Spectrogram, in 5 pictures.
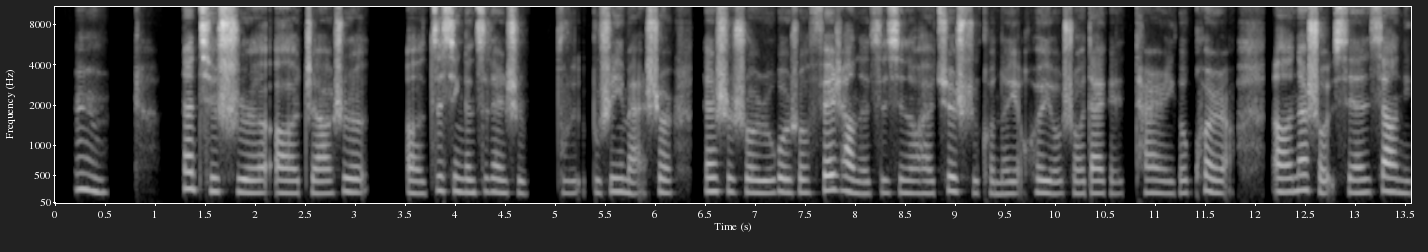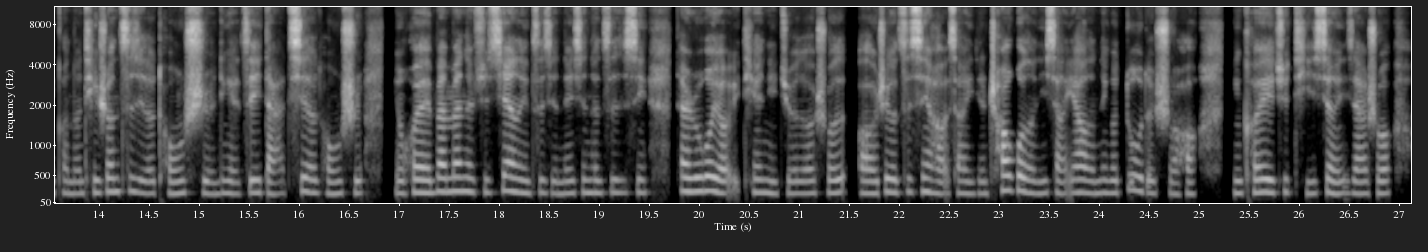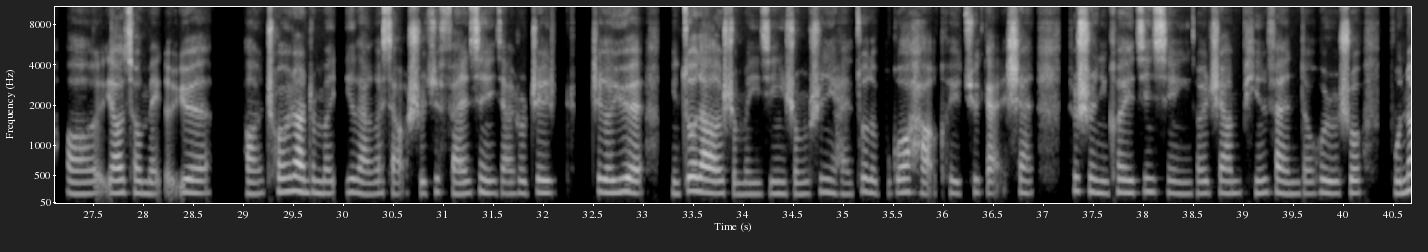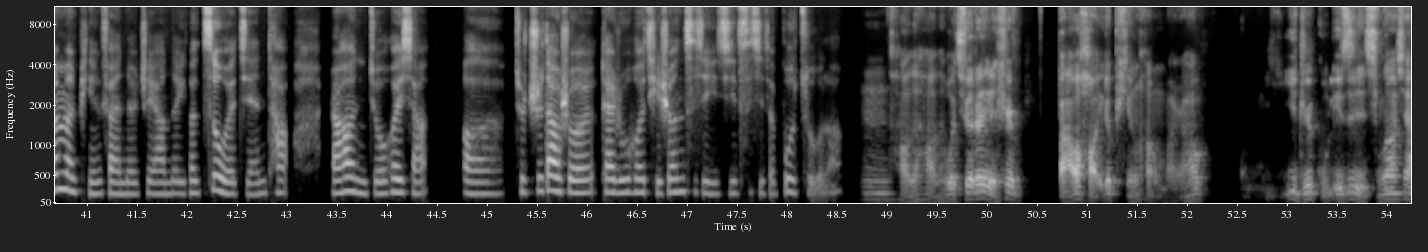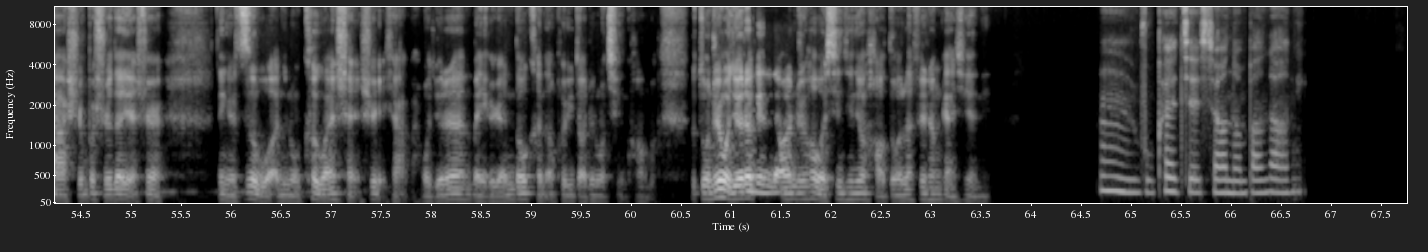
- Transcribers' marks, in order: other background noise
- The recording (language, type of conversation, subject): Chinese, advice, 我该如何在恋爱关系中建立自信和自我价值感？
